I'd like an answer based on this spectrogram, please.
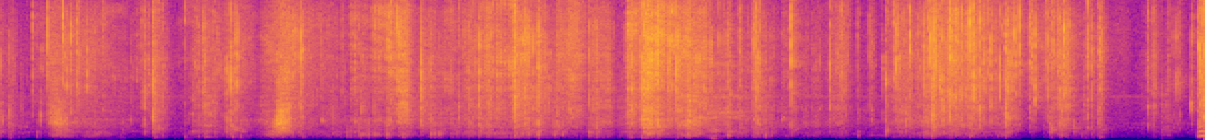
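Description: Crinkling of a foil-lined cardboard carton and the film-wrapped dishwasher tablets inside it as hands pull the box open and rummage through the packets, in irregular bursts, loudest about a third and about halfway through.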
